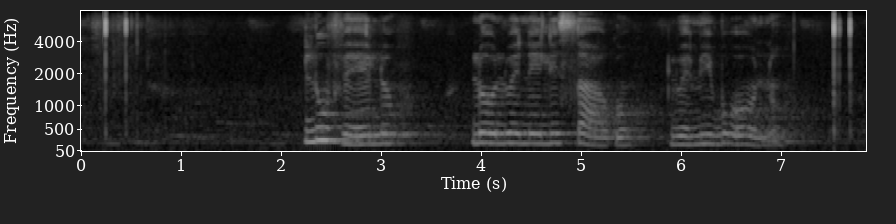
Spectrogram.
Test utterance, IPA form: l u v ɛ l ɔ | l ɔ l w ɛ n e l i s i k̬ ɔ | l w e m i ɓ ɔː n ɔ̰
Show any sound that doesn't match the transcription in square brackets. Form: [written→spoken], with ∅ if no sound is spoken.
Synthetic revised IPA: l u v ɛ l ɔ | l ɔ l w ɛ n e l i s [i→a] k̬ ɔ | l w e m i ɓ ɔː n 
